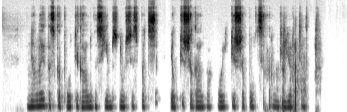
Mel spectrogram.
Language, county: Lithuanian, Marijampolė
